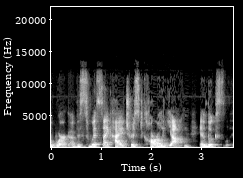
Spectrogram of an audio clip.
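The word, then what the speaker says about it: Carl Jung: of the swiss psychiatrist carl young it looks the j is uh pronounced ya so it's carl young and you might learn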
